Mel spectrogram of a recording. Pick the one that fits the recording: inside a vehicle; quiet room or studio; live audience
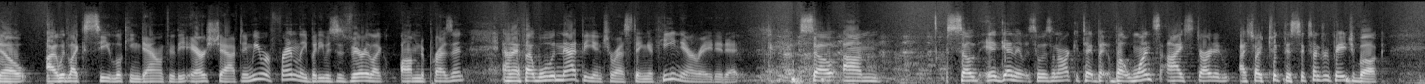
live audience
